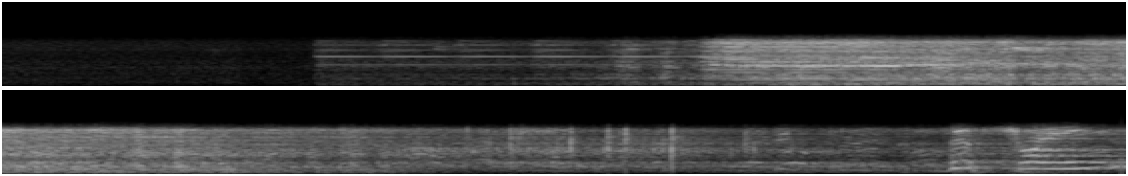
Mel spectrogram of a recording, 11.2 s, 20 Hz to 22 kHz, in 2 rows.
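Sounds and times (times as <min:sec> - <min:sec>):
train bell ringing: 0:01.6 - 0:07.4
train with rolling cars rumbling: 0:02.3 - 0:09.3.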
